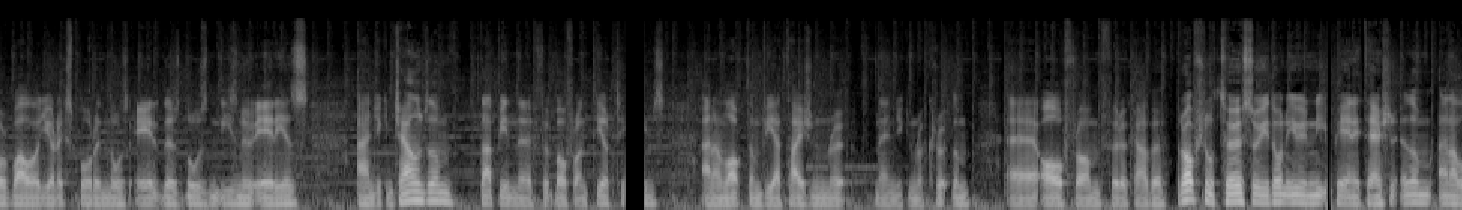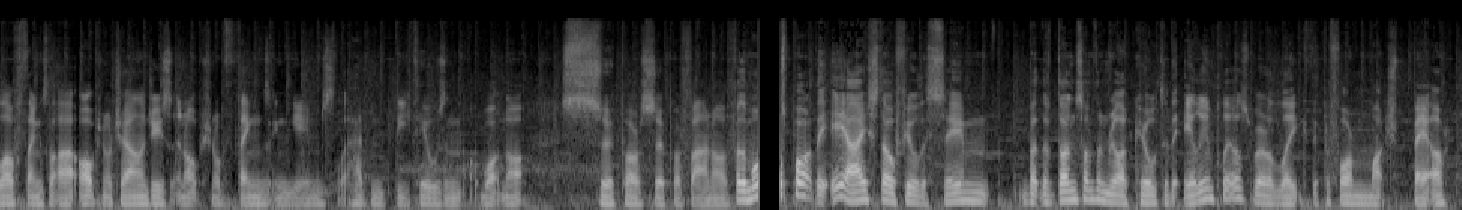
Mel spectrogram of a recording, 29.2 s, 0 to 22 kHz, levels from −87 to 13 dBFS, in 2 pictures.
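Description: The audio drops out to silence three times. The gaps fall at 6.25 to 6.47 s, 13.28 to 13.33 s and 22.21 to 22.45 s. They last about 200 ms, 37 ms and 225 ms. Each one is a hard cut, and the sound then returns. This pattern points to a Bluetooth stall. Radio interference likely delayed packets to the headphones. Their buffer emptied, and playback paused until resent data arrived.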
